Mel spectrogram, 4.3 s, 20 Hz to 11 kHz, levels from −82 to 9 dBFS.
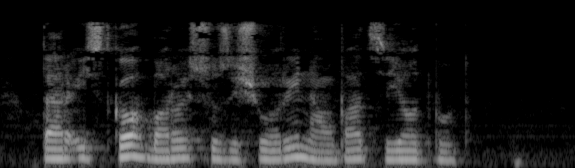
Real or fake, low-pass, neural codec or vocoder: real; 7.2 kHz; none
